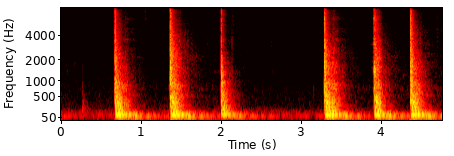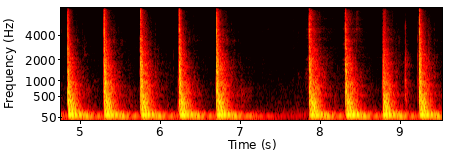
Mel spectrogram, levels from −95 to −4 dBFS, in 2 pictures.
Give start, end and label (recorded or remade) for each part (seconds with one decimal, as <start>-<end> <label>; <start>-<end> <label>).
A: 0.0-0.8 recorded; 0.8-1.3 remade; 1.3-3.4 recorded; 3.4-4.0 remade; 4.0-7.1 recorded; 7.1-8.8 remade; 8.8-9.5 recorded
